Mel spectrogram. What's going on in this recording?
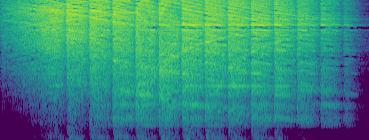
Reverse Transform FX
space, sweep, Transformers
